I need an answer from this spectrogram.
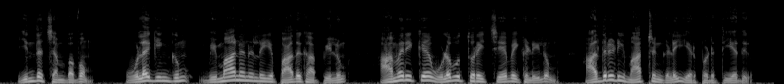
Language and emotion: Tamil, neutral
